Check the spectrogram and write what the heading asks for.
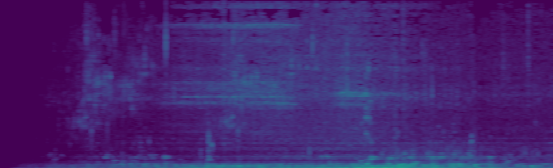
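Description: Underwater bubbling and rushing water, a low grainy rumble that swells up from silence and is loudest about three seconds in.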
